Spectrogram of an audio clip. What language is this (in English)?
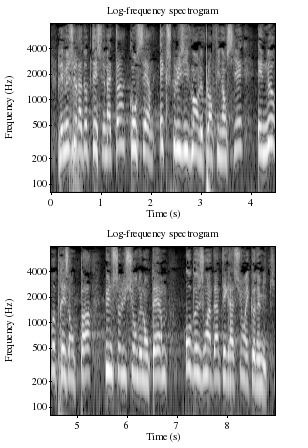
French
